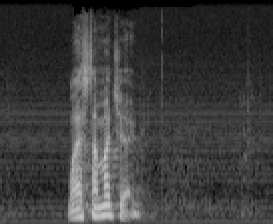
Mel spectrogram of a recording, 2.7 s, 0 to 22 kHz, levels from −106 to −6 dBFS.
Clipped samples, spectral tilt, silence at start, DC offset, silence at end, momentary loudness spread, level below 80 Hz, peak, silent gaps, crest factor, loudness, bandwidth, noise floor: under 0.1%; -4.5 dB/octave; 0.7 s; under 0.1%; 1.35 s; 12 LU; -78 dBFS; -12 dBFS; none; 24 dB; -32 LUFS; 19.5 kHz; -66 dBFS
